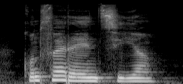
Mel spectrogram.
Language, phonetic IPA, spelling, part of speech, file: Ukrainian, [kɔnfeˈrɛnʲt͡sʲijɐ], конференція, noun, Uk-конференція.ogg
- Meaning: conference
